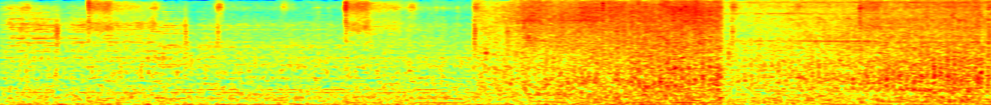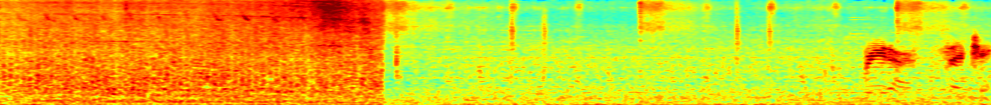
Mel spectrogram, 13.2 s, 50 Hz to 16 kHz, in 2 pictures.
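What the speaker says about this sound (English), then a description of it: "This is an AH-64D model Apache." An AH-64D Apache helicopter in a video game drones with a steady, loud rotor and engine roar that swells and dips slightly, continuous for the whole stretch.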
